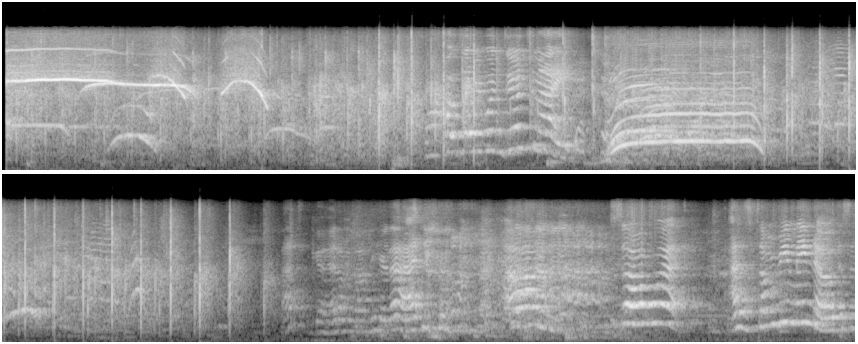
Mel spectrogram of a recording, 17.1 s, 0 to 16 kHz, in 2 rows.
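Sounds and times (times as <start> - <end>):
high whistles: 0.0 - 2.9
audience whooping: 0.0 - 3.8, 6.0 - 10.4
scattered clapping: 0.2 - 6.2, 6.9 - 11.3.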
